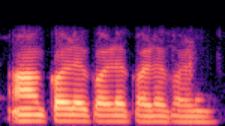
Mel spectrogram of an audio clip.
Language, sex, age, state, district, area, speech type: Goan Konkani, male, 18-30, Goa, Canacona, rural, conversation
